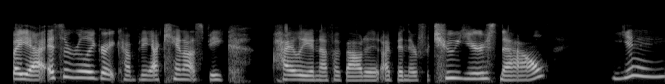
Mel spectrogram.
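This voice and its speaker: A plain, everyday voice: a woman with an American accent at a moderate pace. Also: fairly high pitch for a woman. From US South, northern Georgia. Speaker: navy veteran and veterans claims consultant. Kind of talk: interview.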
